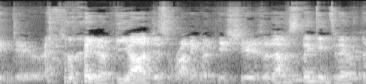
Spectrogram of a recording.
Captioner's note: laughs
